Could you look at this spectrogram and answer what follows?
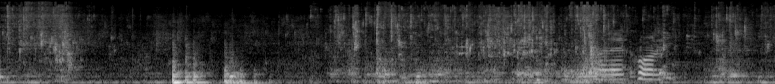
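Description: Tap water runs into a flask at a home sink in a steady wash, with a couple of louder splashes near the start and someone talking over it.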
